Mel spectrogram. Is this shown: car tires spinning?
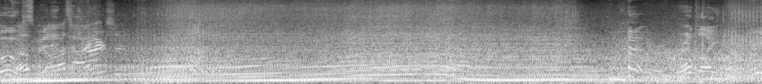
yes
